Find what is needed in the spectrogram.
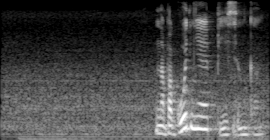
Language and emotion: Russian, positive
